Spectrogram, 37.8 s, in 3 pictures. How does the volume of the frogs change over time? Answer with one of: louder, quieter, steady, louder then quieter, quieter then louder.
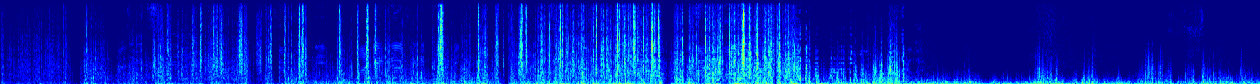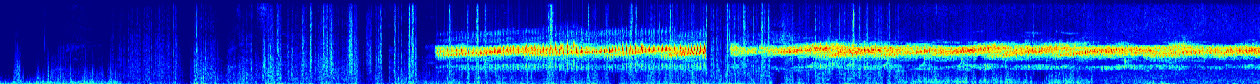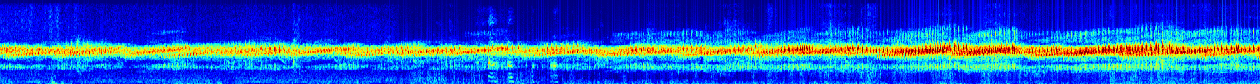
louder.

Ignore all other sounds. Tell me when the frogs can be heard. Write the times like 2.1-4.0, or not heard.
16.9-37.7.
